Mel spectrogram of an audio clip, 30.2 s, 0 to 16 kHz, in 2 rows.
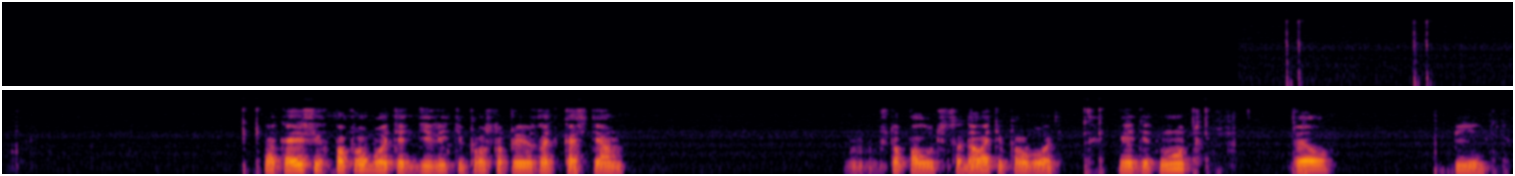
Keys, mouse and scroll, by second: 0.6 r, 1.5-2.0 middle drag, 2.0-2.8 middle drag, 3.0-3.3 middle drag, 4.2 ctrl+z, 4.4 ctrl+z, 4.8 ctrl+z, 5.1 ctrl+z, 5.3 ctrl+z, 5.5 ctrl+z, 5.7 ctrl+z, 5.9 ctrl+z, 6.1 ctrl+z, 6.3 ctrl+z, 6.5 ctrl+z, 6.7 ctrl+z, 6.9 ctrl+z, 7.1 ctrl+z, 7.3 ctrl+z, 7.5 ctrl+z, 7.7 ctrl+z, 7.8 ctrl+z, 8.3 ctrl+z, 8.7 KP_1, 9.0 KP_3, 10.7 click, 11.1 middle click, 14.3 click, 17.7-26.5 drag, 27.2 click, 28.3 l, 29.5 p.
